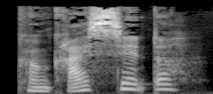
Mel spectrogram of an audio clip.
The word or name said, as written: kongrescentre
